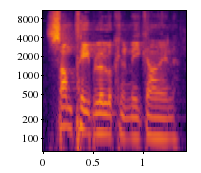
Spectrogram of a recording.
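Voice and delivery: normal talking voice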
